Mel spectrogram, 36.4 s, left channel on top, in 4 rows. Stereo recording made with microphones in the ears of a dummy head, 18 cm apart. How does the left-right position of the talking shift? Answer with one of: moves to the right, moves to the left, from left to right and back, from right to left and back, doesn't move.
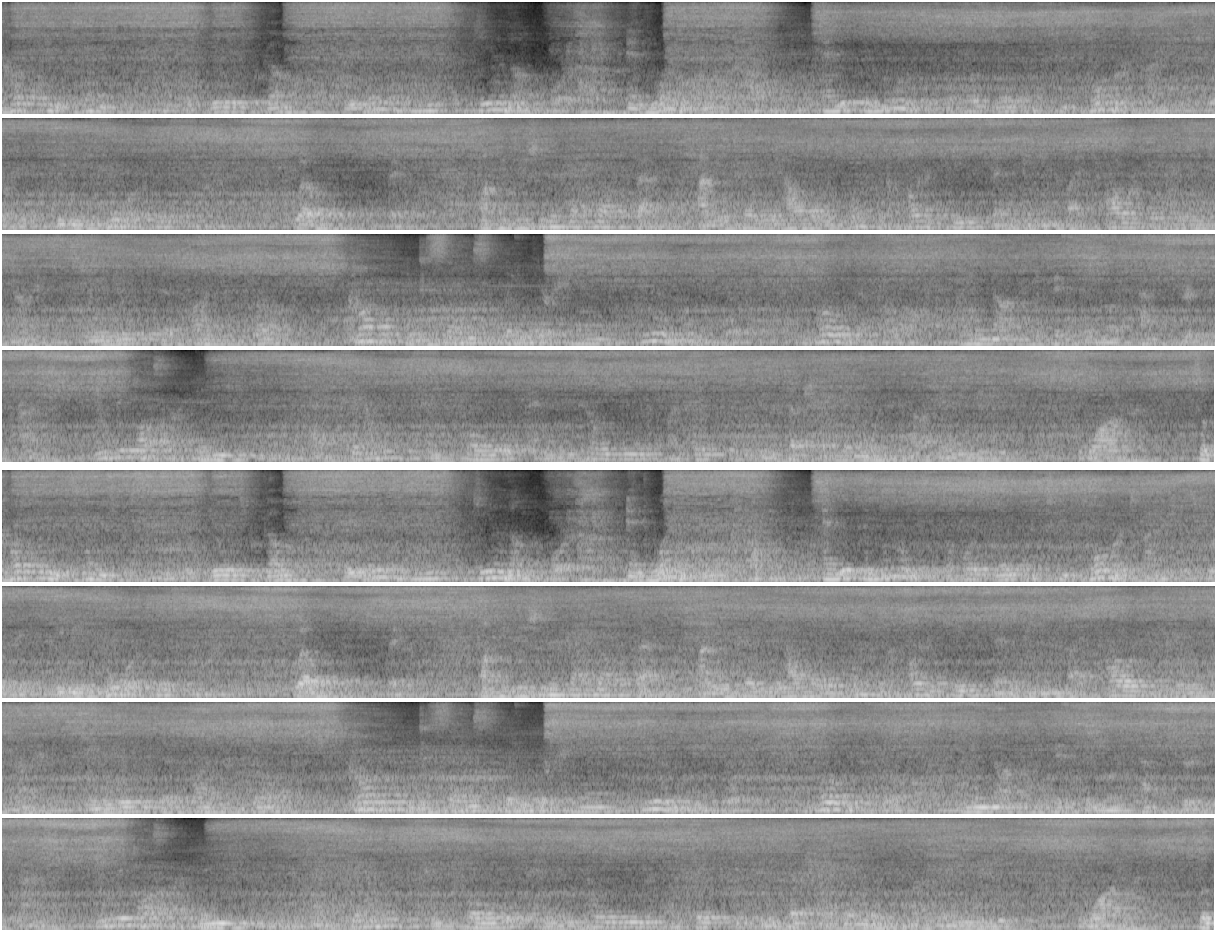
moves to the left.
